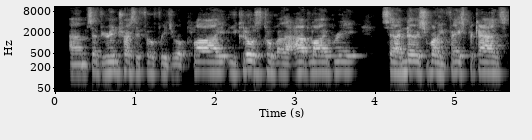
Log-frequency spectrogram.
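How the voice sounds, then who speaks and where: The pace here is very fast. A man talks with a fairly high pitch. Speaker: agency owner and business coach. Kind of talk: tutorial.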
